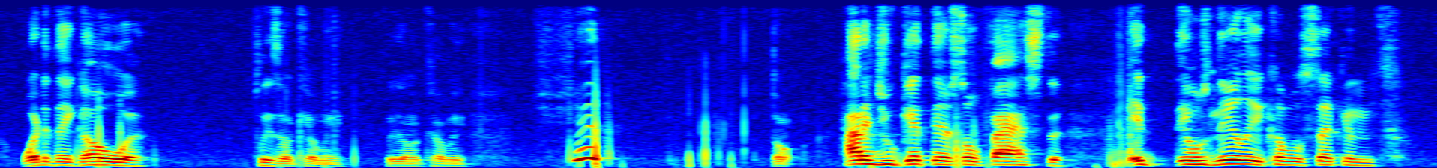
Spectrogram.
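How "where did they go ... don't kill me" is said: frantic, fast, rattled-off panicked pleading. Losing track of the enemies during a game, panicking. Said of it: "I'm panicking".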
